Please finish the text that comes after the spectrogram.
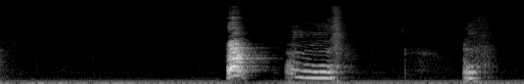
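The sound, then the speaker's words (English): A dog lets out three barks with pauses between them, the middle one drawn out into a whiny, yowling tone, over a steady low background hum. “It's tough shit, dog.”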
